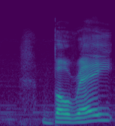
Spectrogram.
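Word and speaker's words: בורא: The first syllable is bo, Mitsuyan, and the second syllable, re, Mitsuyan. Put the word together. Borei is correct, and now the entire phrase, Borei pri hagafen.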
